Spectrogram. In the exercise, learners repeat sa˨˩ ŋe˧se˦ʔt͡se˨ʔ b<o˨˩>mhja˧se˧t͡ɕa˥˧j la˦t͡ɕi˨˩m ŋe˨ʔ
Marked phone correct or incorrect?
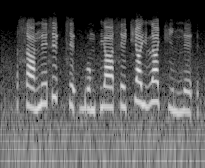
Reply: correct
